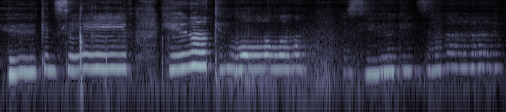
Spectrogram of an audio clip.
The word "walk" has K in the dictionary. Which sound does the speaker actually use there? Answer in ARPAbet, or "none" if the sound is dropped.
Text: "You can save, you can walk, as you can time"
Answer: none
